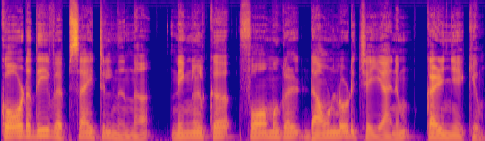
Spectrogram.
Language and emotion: Malayalam, neutral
